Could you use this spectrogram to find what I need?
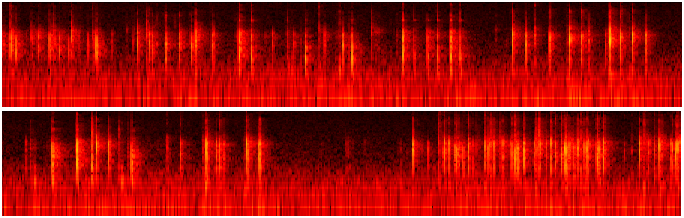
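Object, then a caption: Mechanical keyboard with plastic keycaps. A black mechanical keyboard with dark plastic keycaps rests on a bedsheet with a wrist rest in front, typed on with fingertips and long nails. Bursts of crisp, bright clicky keystrokes are separated by short pauses, with each tap dying away almost instantly. The typing ends in a dense, fast flurry.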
